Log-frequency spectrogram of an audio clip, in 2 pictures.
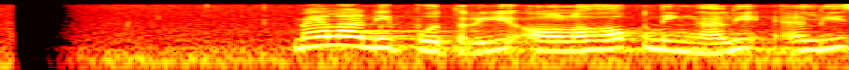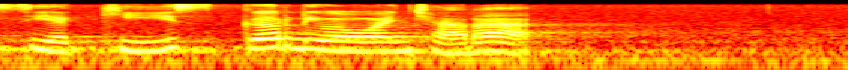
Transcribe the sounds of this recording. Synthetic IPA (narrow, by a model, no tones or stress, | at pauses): melaniput̪ɾiʔɔlɔɦɔk̚niŋaliʔelisiakʰiskɨrdiwawaɲt͡ʃaɾa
